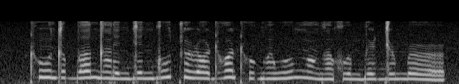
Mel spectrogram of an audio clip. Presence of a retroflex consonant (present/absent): present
